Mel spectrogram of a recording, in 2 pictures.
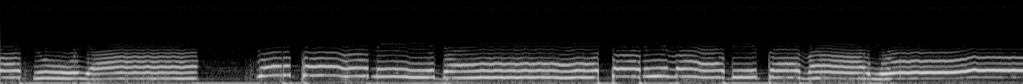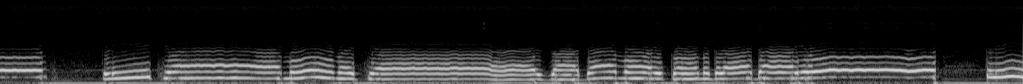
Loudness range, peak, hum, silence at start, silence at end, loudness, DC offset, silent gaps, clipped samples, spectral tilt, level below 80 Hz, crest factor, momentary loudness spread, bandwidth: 3 LU; -6 dBFS; none; 0 s; 0 s; -18 LUFS; under 0.1%; none; under 0.1%; -9.5 dB/octave; -36 dBFS; 10 dB; 5 LU; 16.5 kHz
